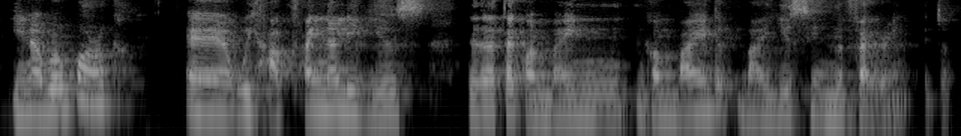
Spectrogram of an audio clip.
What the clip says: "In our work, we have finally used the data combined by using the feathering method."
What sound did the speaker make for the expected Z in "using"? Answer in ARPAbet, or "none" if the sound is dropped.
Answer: S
